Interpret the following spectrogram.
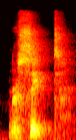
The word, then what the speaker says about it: receipt: The next word is receipt. Look at this word. Receipt. I mean, the C-E-I is already tough, but the P, I mean, the P. What P?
